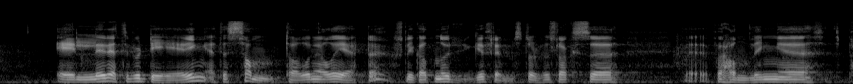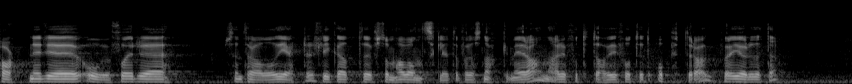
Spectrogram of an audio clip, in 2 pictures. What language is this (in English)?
Norwegian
